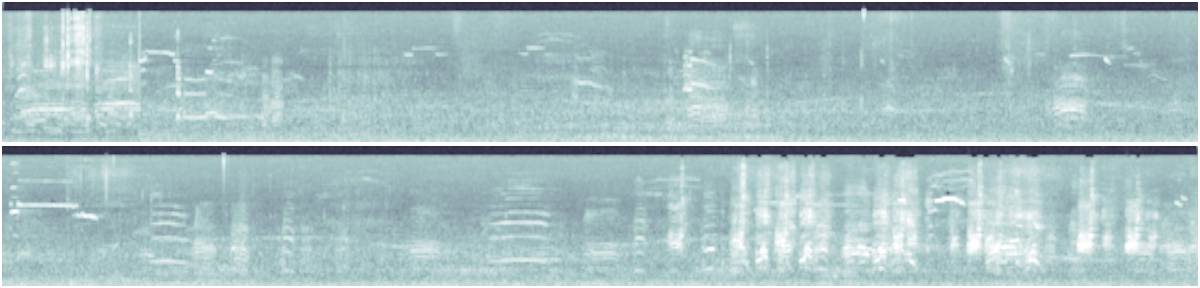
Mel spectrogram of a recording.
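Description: Many gulls and water birds call over open water.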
